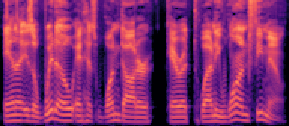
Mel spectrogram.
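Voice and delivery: ordinary talk, nothing marked

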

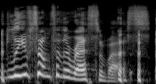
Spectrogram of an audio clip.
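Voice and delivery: high-pitched, hammed-up complaint; mock indignant protest. Bandmate grumbling about Roy's two songs, mock indignant. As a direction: play-act protesting in a high voice. Acting a fellow singer's protest.

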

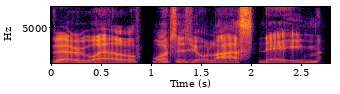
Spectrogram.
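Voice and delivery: low, soft, slow and patient; stern archbishop. Acted. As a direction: ask again with cold patience. Archbishop continues questioning.

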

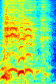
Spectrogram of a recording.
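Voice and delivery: high, loud short burst of laughter; a sudden squeal of laughter. Real, not acted. Laughs at cheating.

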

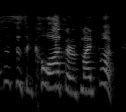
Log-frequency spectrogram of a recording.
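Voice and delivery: high-pitched, eager announcement; excited retold introduction. Co-author introduced to the woman, excited.

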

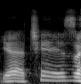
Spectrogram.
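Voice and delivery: high, casual cheers; little chef thanks. Acted. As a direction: toss off a pleased thanks. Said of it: "and he's like".

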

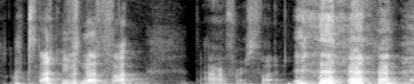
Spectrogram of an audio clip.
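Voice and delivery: high, loud laughing protest. Real, not acted. Friend mocked about a fight with his partner, laughing as he answers. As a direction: laugh through the words.

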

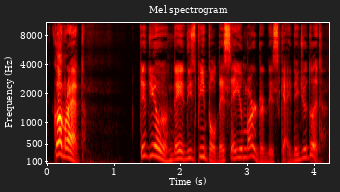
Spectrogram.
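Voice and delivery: clueless Russian cop asking a suspect; Russian police accent. Acted. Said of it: "about Russian police is they are pretty surface level".

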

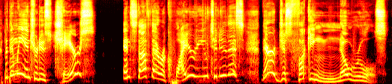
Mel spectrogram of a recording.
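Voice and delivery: exasperated rant. Real, not acted. Ranting about movie rules.

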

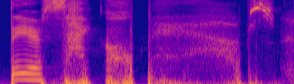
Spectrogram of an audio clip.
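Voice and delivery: slow hushed whisper; whispered aside. Real, not acted. Host confiding about bad students, slow whisper. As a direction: whisper it slowly like a secret.

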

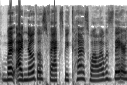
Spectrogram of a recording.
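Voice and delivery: ordinary talk

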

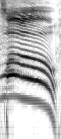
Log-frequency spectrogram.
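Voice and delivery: very high, loud laughing shout; excited whoa. Real, not acted. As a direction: whoop it out in delight. Hosts reacting to a joke.

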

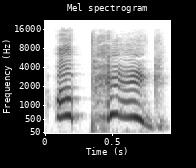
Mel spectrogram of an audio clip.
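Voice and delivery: very high, loud cry of disbelief; incredulous squawk; shocked exclamation. A narrator's reading. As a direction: exclaim it in outraged astonishment. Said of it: "exclaimed the doctor".

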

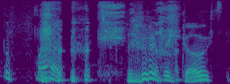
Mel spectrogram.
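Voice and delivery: high, loud incredulous outburst, breaking into laughter; laughing disbelief. Real, not acted. Co-host reacting to a ghost excuse, incredulous and laughing. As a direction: question it loudly, cracking up in disbelief. Real reaction to odd interruption.

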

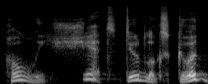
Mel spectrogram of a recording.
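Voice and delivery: ordinary delivery

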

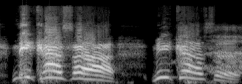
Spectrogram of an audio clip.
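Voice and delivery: high, drawn-out mock yell; imitated yelling. Co-host imitating a bowler yelling out on the show, high mock yell. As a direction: stretch it out like a bowler's high victory cry. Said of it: "he was yelling out".

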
